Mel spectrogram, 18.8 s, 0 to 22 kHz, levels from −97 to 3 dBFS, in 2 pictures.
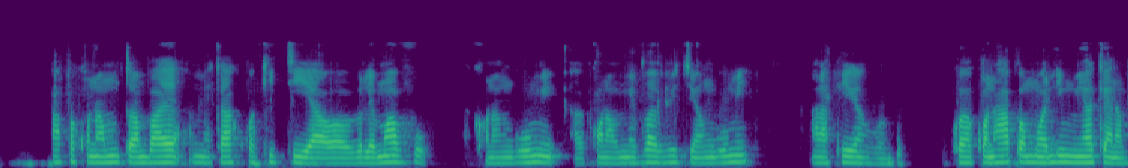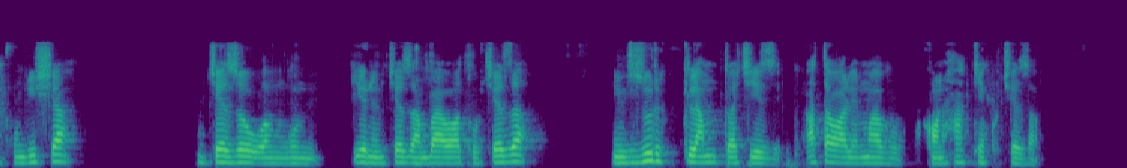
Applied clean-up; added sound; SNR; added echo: neural mask model Resemble Enhance denoiser.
